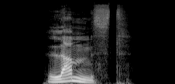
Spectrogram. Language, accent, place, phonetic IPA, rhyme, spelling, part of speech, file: German, Germany, Berlin, [lamst], -amst, lammst, verb, De-lammst.ogg
- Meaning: second-person singular present of lammen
